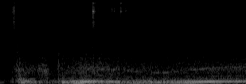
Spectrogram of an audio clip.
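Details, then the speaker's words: 1991 Mercedes 300TE 24V whose owner suspects the EHA valve causes trouble starting on the first try: keys rattle, a short crank, and the engine fires at once into a quiet, even idle; a clean first-try start. "okay so it started perfectly on the first try which is uh unfortunate for the video but fortunate for me"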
